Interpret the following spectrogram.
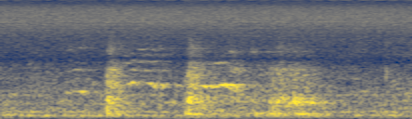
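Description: Indistinct voices of spectators talking in the stands, with no words clear.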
